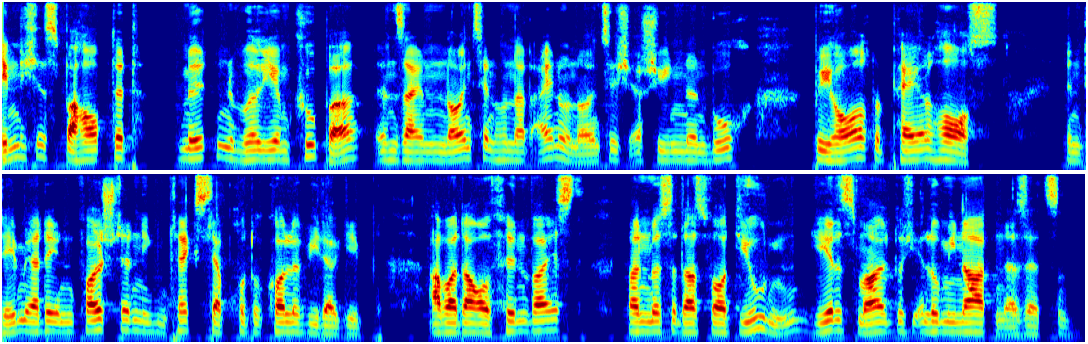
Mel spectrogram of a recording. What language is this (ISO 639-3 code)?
deu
